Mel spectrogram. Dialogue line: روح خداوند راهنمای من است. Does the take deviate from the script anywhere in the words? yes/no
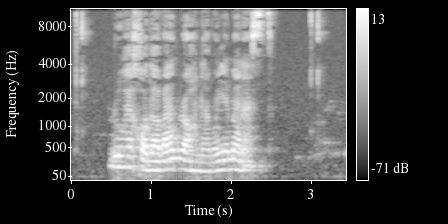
no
